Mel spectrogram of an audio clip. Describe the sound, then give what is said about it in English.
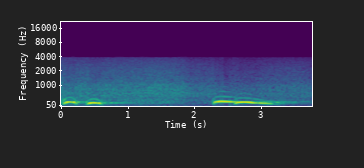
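A male and female pair of the world's largest owls hoots in a tight, synchronized duet, the male giving the first and third notes and the female the second and fourth: two short, quick hoots, a pause, then a louder run of longer, overlapping hoots at slightly different pitches over a faint background hiss. “the male does the first and the third note, and the female does the second and the fourth.”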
